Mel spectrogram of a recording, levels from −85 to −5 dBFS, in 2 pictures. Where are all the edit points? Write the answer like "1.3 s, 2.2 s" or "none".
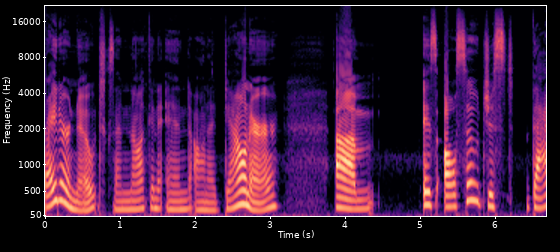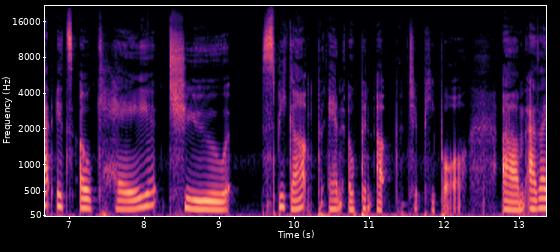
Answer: none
